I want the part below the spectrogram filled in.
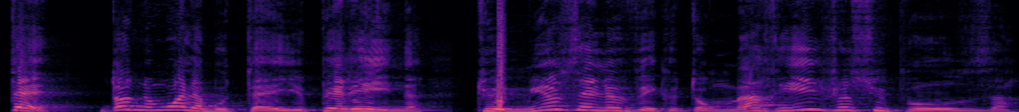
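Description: A man's voice: high-pitched, big pitch swings, normal speed, a little hiss or hum. A man voicing a drunken, bullying old father who growls and scolds in a storybook reading. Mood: angry.

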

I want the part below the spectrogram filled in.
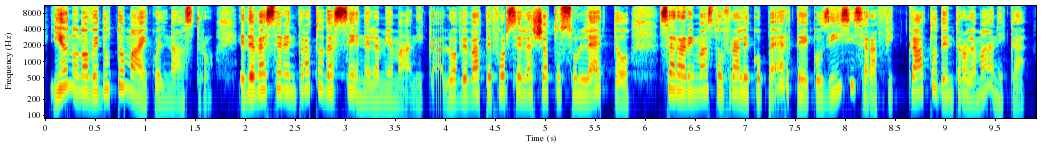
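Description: Mischievous young girl, high voice, pleading, falsely innocent, as a woman reads her. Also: expressive, fairly quick, few pauses.

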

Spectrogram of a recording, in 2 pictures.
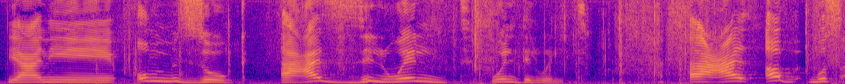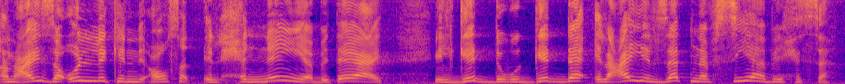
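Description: An Egyptian woman hosting a live religious advice show. She exhorts and gently teases her callers in an animated way. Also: high-pitched. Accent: Egyptian Arabic. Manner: animated, exhorting, warmly teasing. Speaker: host answering viewer questions.

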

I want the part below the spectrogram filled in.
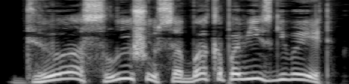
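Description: Man doing young partisan scout, raised pitch, excitable, eager outbursts, husky, audiobook war story. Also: moderate pace, no room sound, studio quality, exaggerated voice. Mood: excited.

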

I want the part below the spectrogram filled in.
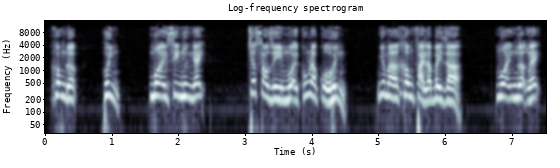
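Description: A woman's voice: a little fast, pauses often, no echo, clean studio sound, close to an everyday voice. A man doing a shy, coy young woman. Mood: bashful. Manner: coy, pleading, higher voice. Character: young shy lovestruck woman, bashful and teasing.

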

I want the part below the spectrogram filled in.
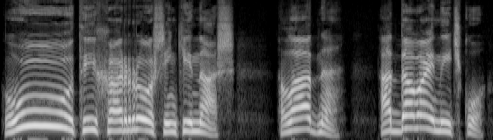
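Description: A menacing gang boss barks his threats, as a woman reading a storybook puts him on. The voice is lowered and gruff, rough in manner. Dry, close recording. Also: sing-song, slow, no echo. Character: male gang leader, menacing thug. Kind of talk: audiobook character voice.

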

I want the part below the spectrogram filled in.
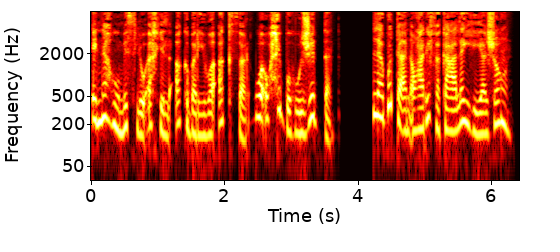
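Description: A woman's voice: on the low side, animated, a little fast, warm tone, husky, dry recording, clean studio sound. A woman voicing a young woman who pleads with childlike enthusiasm, in an audiobook. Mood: eager. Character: eager, girlish young woman.

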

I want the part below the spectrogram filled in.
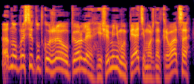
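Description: A man's voice: on the high side, expressive, fast, dry recording, studio quality. A man voicing a cocky young former student who teases his teachers with sarcastic banter, in an audiobook. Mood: mocking. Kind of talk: audiobook character dialogue.

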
